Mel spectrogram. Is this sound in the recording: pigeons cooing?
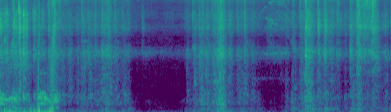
yes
